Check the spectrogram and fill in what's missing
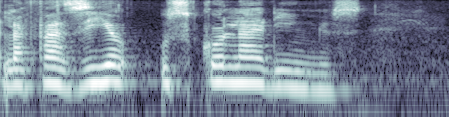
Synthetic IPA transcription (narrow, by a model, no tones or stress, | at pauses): ɛlɐfaziɐʊskolaɾĩɲʊs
